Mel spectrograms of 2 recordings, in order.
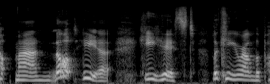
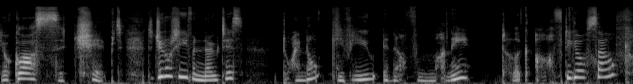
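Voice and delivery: speaking in a hiss; 3 dB quieter than usual. Narrator voicing a man leaning in toward his companion, hissing. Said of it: "Lucius hissed, leaning into Gilderoy".

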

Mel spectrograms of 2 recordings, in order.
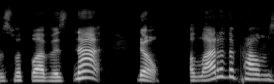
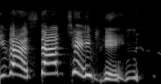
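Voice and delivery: put-on upset man yelling, pitched higher; 12 semitones higher than usual. Imitating Kenny telling cameraman Jimmy to stop taping: imitating Kenny. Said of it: "That's not how Kenny sounds at all".

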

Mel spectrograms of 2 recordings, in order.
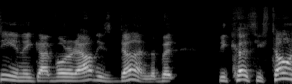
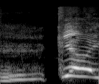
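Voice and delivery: loud, crazed, raving madman voice; 7 semitones higher, 8 dB louder than usual. Retelling how a companion killing an eel turned into a madman: imitating Ty raving like a madman. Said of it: "He turns into, like, a madman".

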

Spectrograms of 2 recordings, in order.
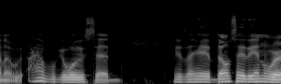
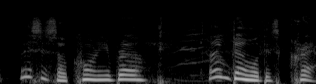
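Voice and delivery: put-on very high, babyish little voice; 11 semitones higher than usual. Acting out Isaiah's complaints as if he were a six-year-old, in a baby voice. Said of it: "do a baby voice".

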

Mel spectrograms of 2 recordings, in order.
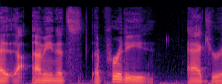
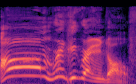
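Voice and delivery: very high, loud, sing-song country bumpkin voice; 6 dB louder than usual. Recounting a former officer's near-death experience, in a Ricky Randolph impression. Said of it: "That's how he sounds".

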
